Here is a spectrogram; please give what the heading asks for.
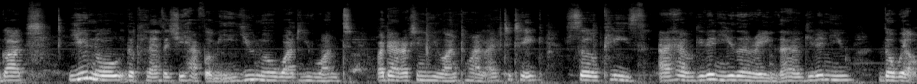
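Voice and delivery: ordinary talk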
